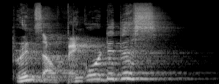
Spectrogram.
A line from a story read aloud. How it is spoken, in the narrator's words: The TO asked in an odd voice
